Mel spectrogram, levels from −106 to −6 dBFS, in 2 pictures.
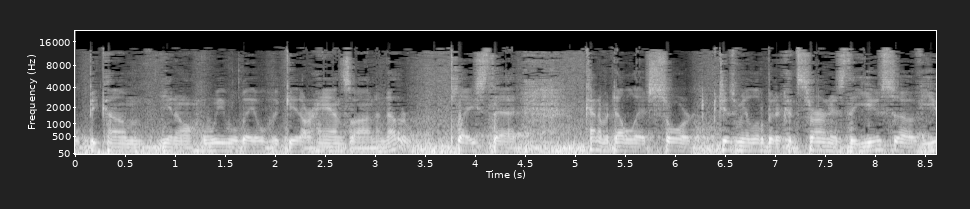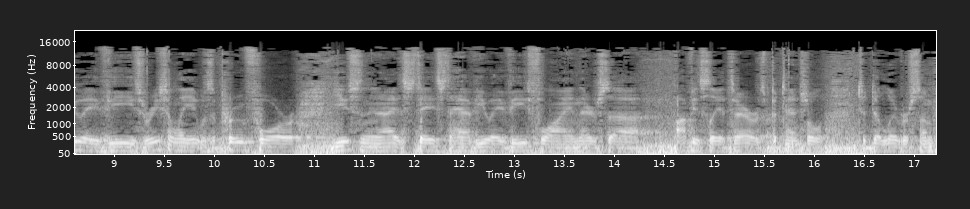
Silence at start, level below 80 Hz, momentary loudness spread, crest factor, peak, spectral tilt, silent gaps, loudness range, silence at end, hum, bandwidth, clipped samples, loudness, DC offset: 0 s; -26 dBFS; 2 LU; 12 dB; -4 dBFS; -6 dB/octave; none; 1 LU; 0 s; none; 14.5 kHz; under 0.1%; -18 LUFS; under 0.1%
